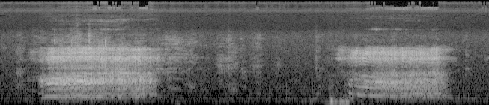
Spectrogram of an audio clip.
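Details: A sleeping toddler: two long, buzzing breaths with a pause between them. Young child snoring.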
